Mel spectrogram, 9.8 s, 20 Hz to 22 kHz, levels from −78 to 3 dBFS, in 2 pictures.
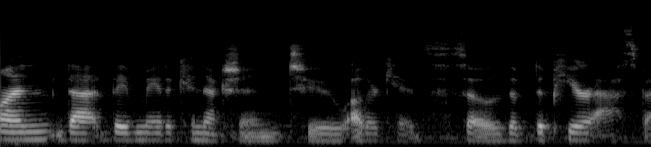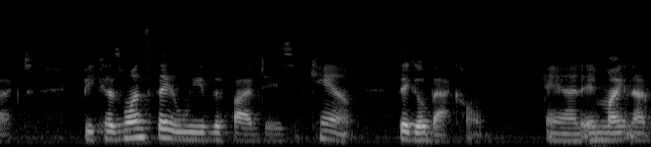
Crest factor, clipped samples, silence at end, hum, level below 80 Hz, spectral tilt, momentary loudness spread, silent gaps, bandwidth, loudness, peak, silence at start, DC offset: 22 dB; under 0.1%; 0 s; none; -84 dBFS; -4.5 dB/octave; 18 LU; none; 12 kHz; -34 LUFS; -12 dBFS; 0 s; under 0.1%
